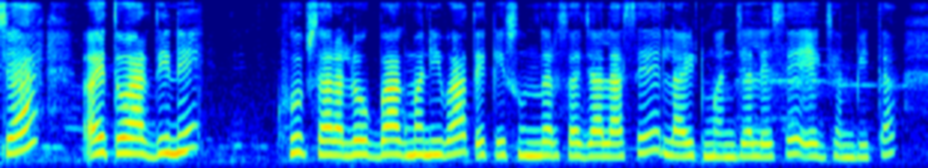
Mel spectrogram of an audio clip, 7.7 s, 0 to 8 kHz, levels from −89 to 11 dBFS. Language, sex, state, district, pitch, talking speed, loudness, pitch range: Halbi, female, Chhattisgarh, Bastar, 250 Hz, 155 wpm, -26 LUFS, 225-275 Hz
